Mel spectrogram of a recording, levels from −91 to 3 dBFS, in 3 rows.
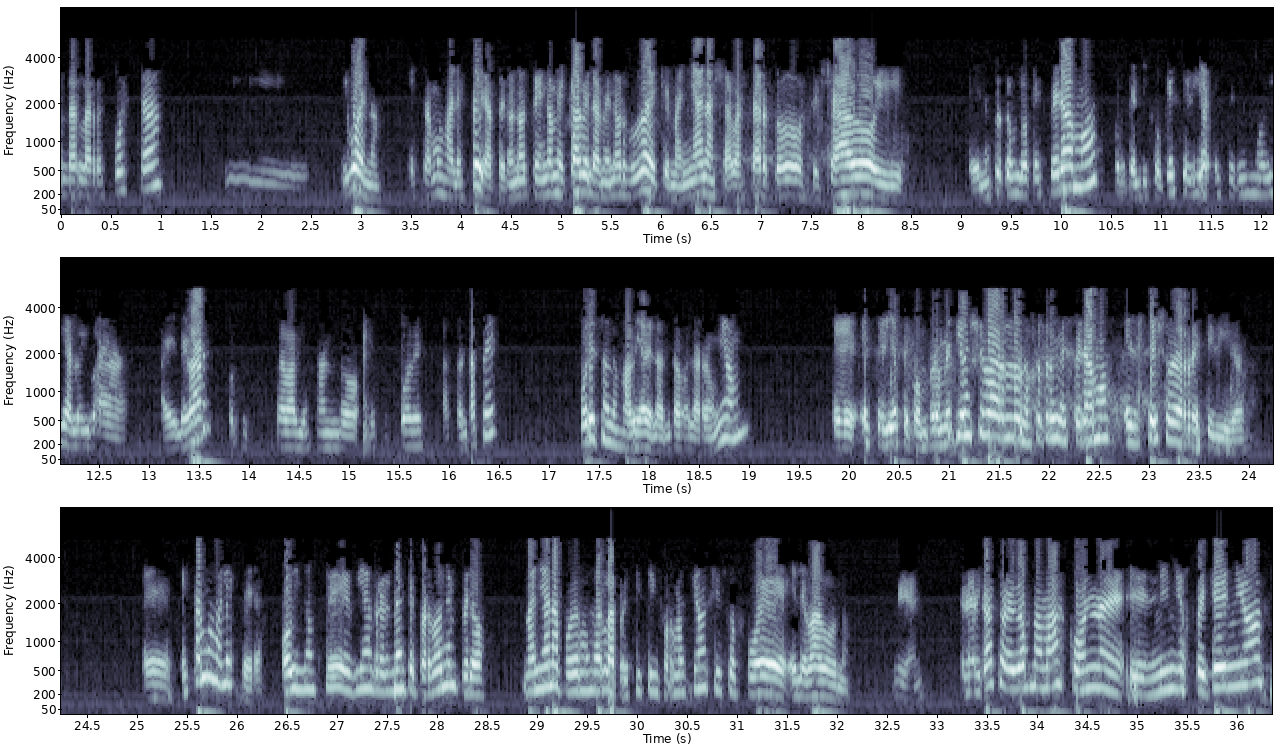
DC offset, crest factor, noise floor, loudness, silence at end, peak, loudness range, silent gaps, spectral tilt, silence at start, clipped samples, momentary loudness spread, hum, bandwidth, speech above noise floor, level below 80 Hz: under 0.1%; 14 dB; -57 dBFS; -14 LUFS; 0 s; 0 dBFS; 7 LU; none; -8.5 dB/octave; 0 s; under 0.1%; 13 LU; none; 5.4 kHz; 43 dB; -42 dBFS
